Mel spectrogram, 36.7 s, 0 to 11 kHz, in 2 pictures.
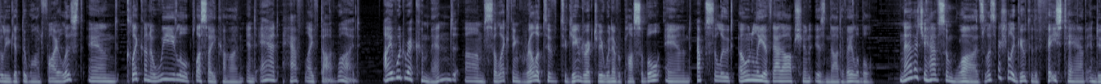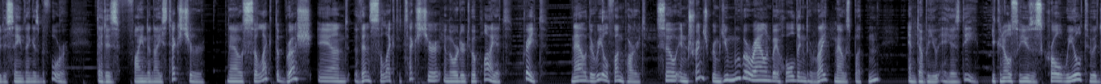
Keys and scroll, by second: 18.4 t, 18.7 e, 33.5-36.7 typing.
